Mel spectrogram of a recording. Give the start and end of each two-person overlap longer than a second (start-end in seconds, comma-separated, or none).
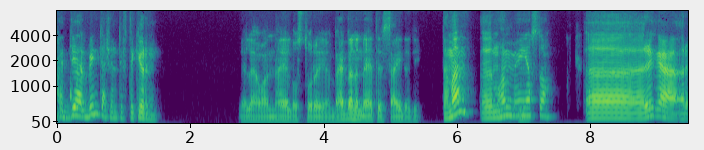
none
